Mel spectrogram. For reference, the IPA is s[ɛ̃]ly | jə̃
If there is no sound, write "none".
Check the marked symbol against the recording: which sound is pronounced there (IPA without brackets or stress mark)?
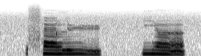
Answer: ɛ̃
